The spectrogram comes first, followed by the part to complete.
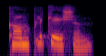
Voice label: "complication", Indian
